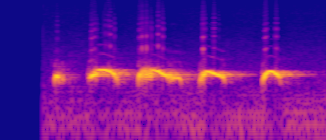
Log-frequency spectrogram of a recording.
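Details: Spotted dove, tekukur, singing for a songbird-training recording: one phrase of five low coos, short first note then four slurred, rising-falling notes repeated roughly every half second.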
